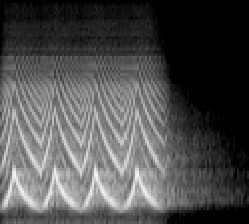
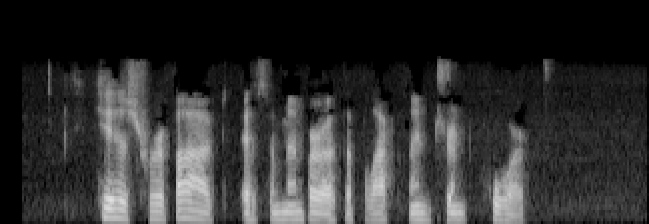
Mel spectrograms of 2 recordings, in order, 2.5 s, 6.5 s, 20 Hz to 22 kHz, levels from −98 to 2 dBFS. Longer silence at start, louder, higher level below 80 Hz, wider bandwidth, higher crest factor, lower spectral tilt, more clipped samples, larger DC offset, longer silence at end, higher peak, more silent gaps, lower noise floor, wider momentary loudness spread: second, 0 s vs 1 s; first, -10 LUFS vs -22 LUFS; about the same, -68 dBFS vs -70 dBFS; about the same, 8 kHz vs 7.4 kHz; second, 12 dB vs 20 dB; second, -0.5 dB/octave vs -6.5 dB/octave; neither; neither; second, 0.85 s vs 1.25 s; first, 0 dBFS vs -4 dBFS; neither; about the same, -66 dBFS vs -66 dBFS; second, 3 LU vs 8 LU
